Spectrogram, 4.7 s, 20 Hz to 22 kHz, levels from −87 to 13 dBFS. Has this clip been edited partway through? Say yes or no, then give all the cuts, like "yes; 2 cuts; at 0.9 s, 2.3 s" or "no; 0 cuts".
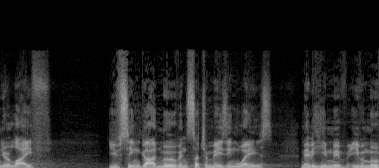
no; 0 cuts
